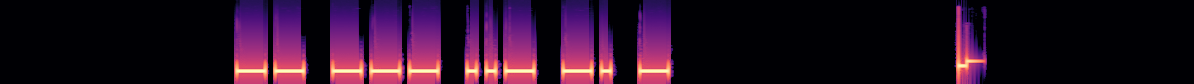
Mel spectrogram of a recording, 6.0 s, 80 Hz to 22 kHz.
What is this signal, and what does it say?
Morse code, heard as a keyed tone, about 25 wpm, 700 Hz. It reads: MOUNT
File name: 5 Letter Words - First 3 Letters Given - 25wpm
